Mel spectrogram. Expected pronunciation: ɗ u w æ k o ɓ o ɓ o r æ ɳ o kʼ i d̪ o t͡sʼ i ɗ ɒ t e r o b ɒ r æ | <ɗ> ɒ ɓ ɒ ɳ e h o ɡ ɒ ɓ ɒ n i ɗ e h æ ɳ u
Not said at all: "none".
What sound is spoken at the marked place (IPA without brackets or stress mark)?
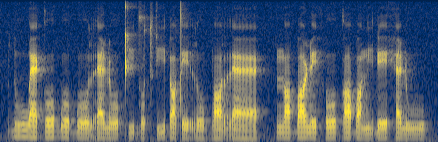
n̪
